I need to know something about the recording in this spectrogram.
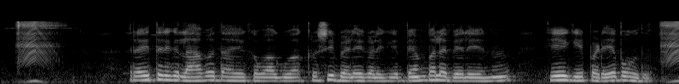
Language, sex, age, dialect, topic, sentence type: Kannada, female, 18-24, Mysore Kannada, agriculture, question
